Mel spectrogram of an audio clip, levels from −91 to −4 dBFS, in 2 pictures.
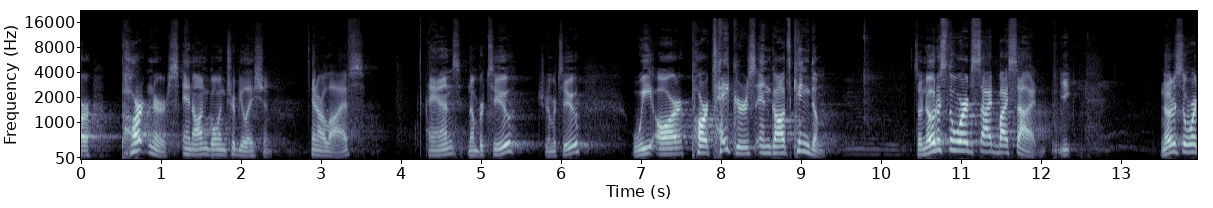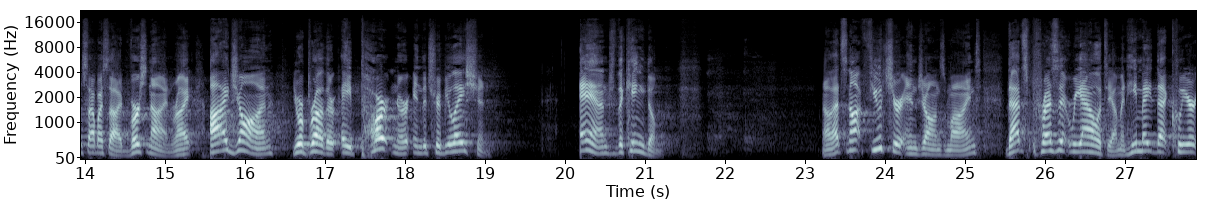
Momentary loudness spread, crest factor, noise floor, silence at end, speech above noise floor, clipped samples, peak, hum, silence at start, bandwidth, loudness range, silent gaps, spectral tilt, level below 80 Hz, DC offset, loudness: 16 LU; 24 dB; -73 dBFS; 0 s; 48 dB; under 0.1%; -2 dBFS; none; 0 s; 18 kHz; 13 LU; none; -3.5 dB/octave; -76 dBFS; under 0.1%; -24 LUFS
